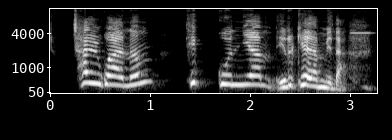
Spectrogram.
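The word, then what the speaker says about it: 鐵觀音: 그래서 반은 숙성을 했고 반은 숙성하지 않은 그런 차를 철관음이라고 하는데 광동어로는 틱꾼얌이라고 부릅니다. 틱꾼얌. 자, 잘 모르시니까 이건 적으셔야 돼요. 틱꾼얌, 철관음, 틱꾼얌 이렇게 합니다.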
